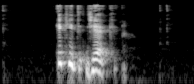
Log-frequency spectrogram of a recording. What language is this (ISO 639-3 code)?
fry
